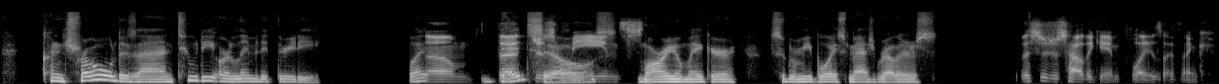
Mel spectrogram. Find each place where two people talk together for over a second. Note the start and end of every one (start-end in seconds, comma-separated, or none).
5.0-6.5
